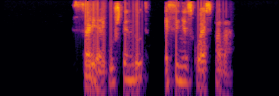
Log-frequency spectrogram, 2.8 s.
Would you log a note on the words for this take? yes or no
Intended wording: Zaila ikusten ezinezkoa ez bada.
yes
